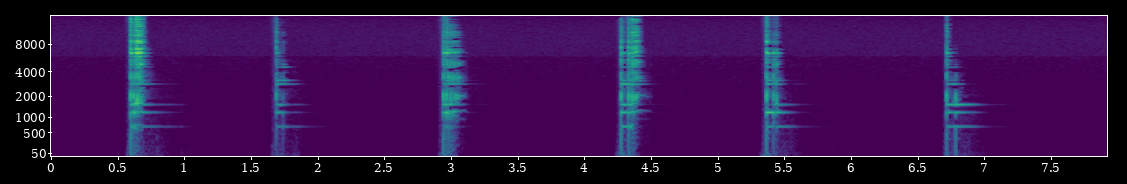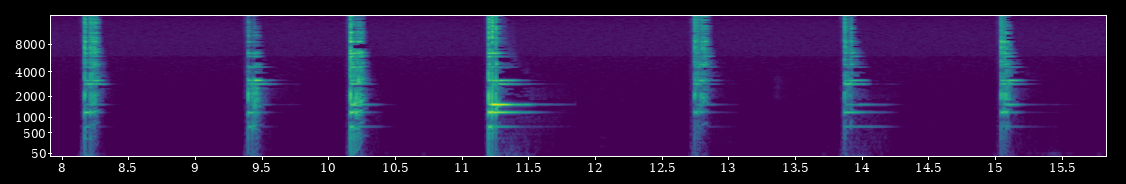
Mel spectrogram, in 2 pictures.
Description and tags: Glasses clinked in a toast
I made this sound by clinking an expensive wine glass and a common household glass because I didn't have TWO wine glasses. So I guess you could say this is only HALF authentic, but, oh well!
cheer, cheers, clink, glass, toast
